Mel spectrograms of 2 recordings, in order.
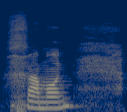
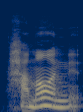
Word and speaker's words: jamón: So, when I was first learning Spanish, I really struggled with this "ha" sound as in "jamón". And it's a sound that doesn't exist in English.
